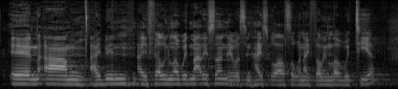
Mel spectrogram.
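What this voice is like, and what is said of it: Honduran Spanish accent in English. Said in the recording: “as you can hear, I have an accent. So I am from Honduras.”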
